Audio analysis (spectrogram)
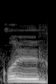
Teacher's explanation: قاف موٹا پڑھیں گے، پر کریں گے اور لام سے ملائیں گے، لام پہ اظہار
